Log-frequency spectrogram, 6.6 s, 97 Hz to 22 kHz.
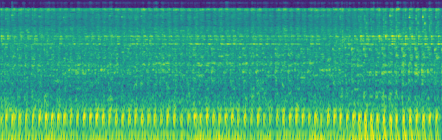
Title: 2024 new xpro knight dlx 250 engine knock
